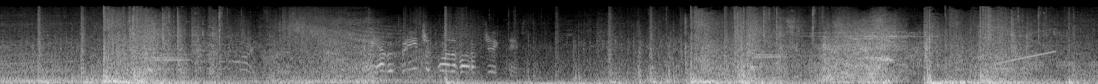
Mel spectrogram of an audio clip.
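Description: Explosions boom and crash nearby.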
